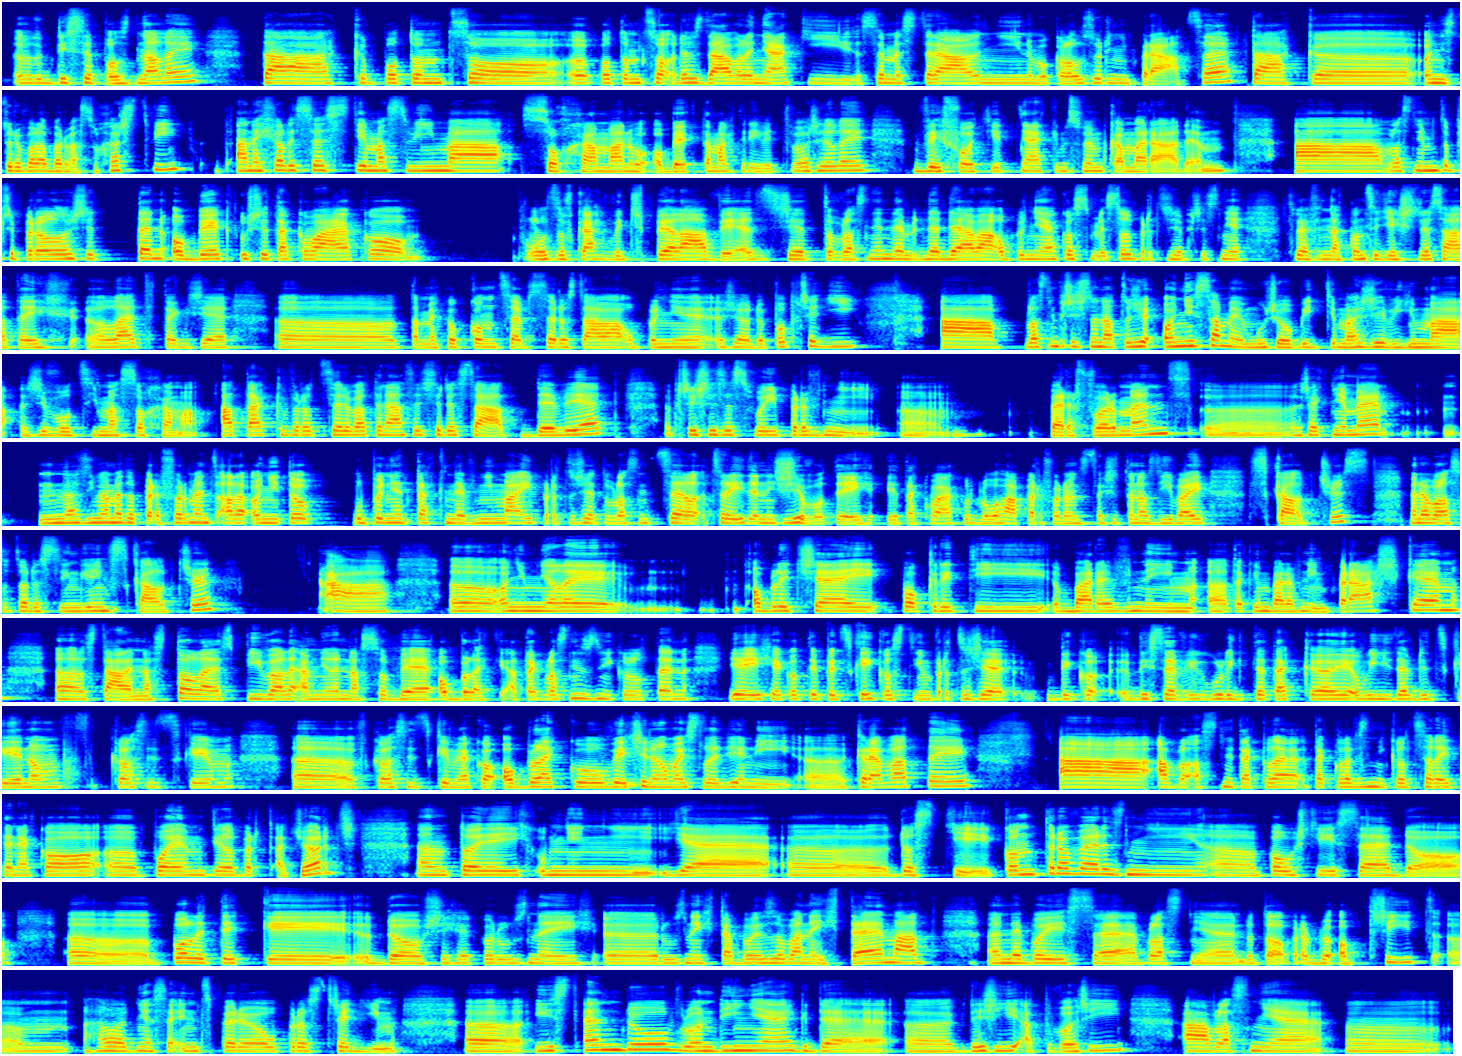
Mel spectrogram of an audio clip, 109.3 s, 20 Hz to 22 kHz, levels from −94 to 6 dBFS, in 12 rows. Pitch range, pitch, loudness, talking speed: 175-195 Hz, 185 Hz, -20 LUFS, 130 wpm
